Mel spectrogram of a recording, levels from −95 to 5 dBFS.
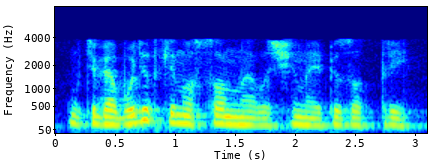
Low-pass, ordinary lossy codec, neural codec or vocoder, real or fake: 7.2 kHz; AAC, 16 kbps; none; real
